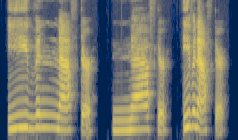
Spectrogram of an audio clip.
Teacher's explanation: the connecting between even and after. You bring that n over to after.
